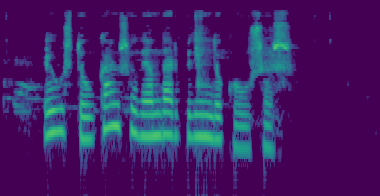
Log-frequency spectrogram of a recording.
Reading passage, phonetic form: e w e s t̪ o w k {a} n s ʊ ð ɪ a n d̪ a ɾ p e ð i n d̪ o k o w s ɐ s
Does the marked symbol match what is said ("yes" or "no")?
yes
